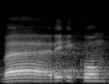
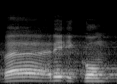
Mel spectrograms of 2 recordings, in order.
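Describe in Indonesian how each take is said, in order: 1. Vokal setelah hamzah dibaca cepat dan pendek. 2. Vokal setelah hamzah dibaca cepat dan pendek.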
